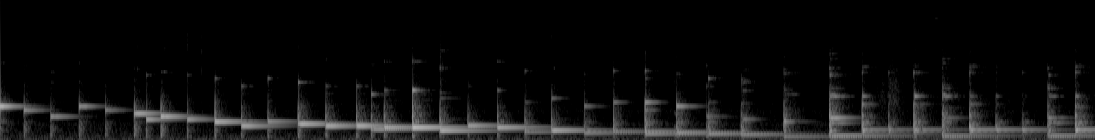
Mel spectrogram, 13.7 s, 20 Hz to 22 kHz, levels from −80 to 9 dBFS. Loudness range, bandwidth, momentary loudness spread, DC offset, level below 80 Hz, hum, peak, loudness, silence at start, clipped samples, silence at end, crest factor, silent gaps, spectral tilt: 9 LU; 5.4 kHz; 14 LU; under 0.1%; -64 dBFS; none; -14 dBFS; -34 LUFS; 0 s; under 0.1%; 0 s; 20 dB; none; -9 dB/octave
